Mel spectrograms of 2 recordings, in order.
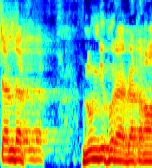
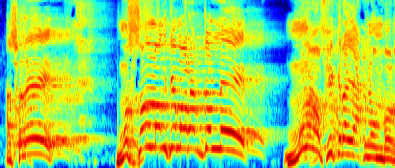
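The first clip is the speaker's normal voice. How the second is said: high, slow, drawn-out cry; impassioned preaching; 7 semitones higher, slower than usual. Real, not acted. Preacher blaming hypocrites before the crowd, high drawn-out preaching cry. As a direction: stretch the accusation high, then drop.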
